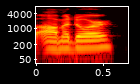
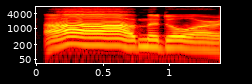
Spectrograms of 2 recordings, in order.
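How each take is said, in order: First: The 'ah' vowel is kept short. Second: The 'ah' vowel is stretched out long. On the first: "instead of" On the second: "I always feel like I have to stretch out the ah"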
